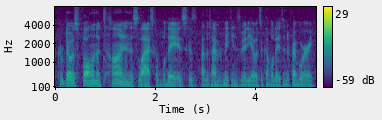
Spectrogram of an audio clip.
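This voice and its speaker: Twenties guy w a cold, raspy low voice, kinda bright, chatty w lots of ums, little hiss. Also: quick pace. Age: 20s. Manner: chatty, relaxed, with frequent ums and self-corrections. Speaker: personal finance YouTuber. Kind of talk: casual screen-share walkthrough.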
